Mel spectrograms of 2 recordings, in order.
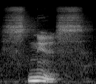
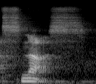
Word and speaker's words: snus: The word S-U-N-S is pronounced snus, not snus. The last video I did, I said snus, and somebody corrected me.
